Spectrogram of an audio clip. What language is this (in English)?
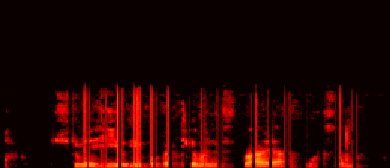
Swahili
